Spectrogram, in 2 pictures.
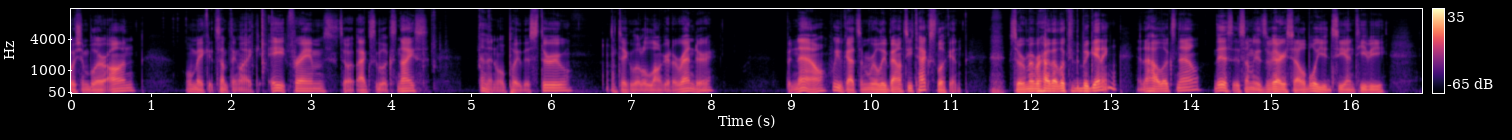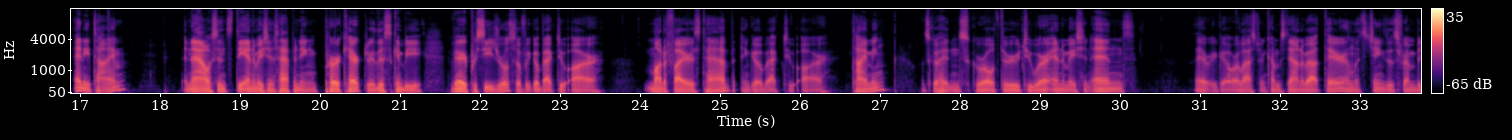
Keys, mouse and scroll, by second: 1.3 space, 2.3 8, 4.3 Return, 4.9 space, 17.1 space.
